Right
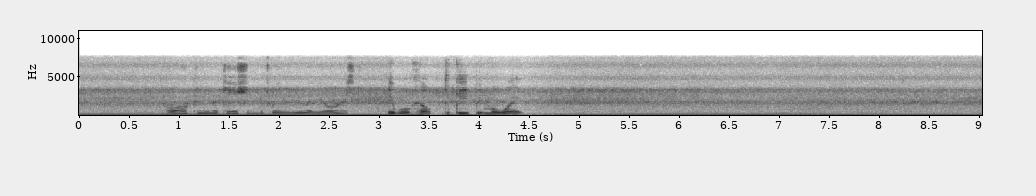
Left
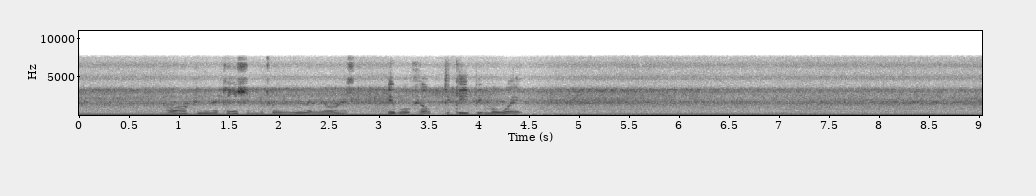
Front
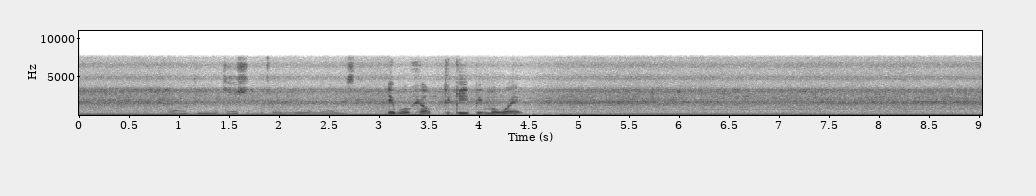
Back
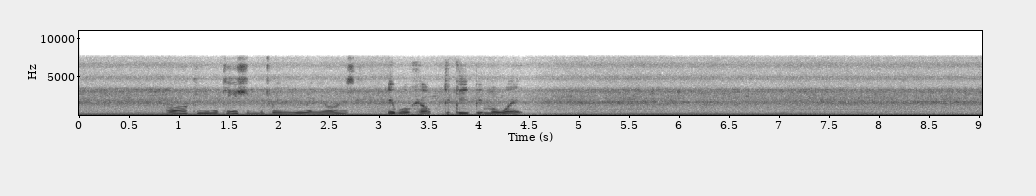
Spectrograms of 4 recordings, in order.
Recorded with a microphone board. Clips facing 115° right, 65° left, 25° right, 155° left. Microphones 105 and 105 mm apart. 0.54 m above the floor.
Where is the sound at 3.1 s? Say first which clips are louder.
Right 10 dB, back 5 dB; 140° right.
